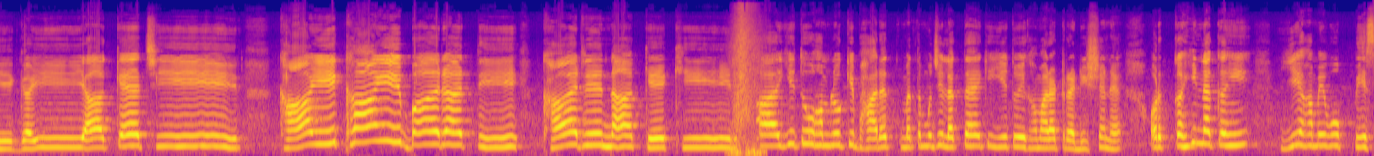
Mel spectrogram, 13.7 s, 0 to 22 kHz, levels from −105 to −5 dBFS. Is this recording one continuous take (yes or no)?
no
